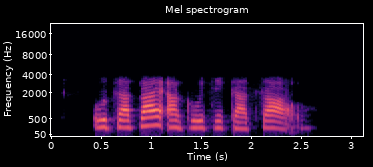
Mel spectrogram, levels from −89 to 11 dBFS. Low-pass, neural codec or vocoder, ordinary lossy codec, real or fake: 3.6 kHz; codec, 44.1 kHz, 3.4 kbps, Pupu-Codec; Opus, 24 kbps; fake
